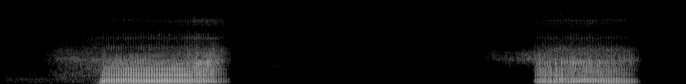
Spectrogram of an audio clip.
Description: This is a 5 minute clip of snoring.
